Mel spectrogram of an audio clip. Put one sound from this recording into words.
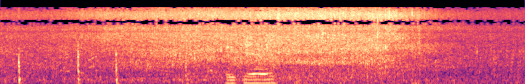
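Water pours and splashes onto stone.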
